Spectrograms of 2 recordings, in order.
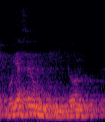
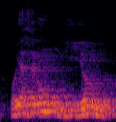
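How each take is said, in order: First: Guión split as gui-ón; two-syllable guión. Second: Guión squeezed into one syllable, gion. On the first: Teacher models how students naturally say guión. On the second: Teacher shows the textbook guión in one syllable. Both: Shown as a demonstration. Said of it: "No dices voy a hacer un guión".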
